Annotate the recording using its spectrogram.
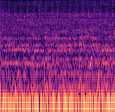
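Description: Deathcore band playing live at high volume: a dense, bass-heavy wall of distorted guitars and fast drumming, heard from the crowd.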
